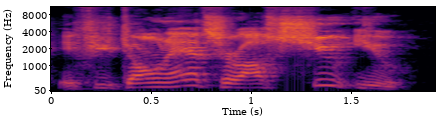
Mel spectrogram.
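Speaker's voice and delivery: loud, high, furious warning; angry threat. Acted. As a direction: shout the threat at him. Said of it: "The soldier's anger kindled".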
